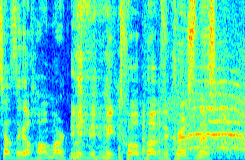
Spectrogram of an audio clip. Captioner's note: cheers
